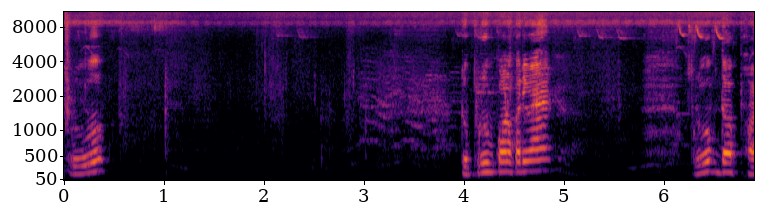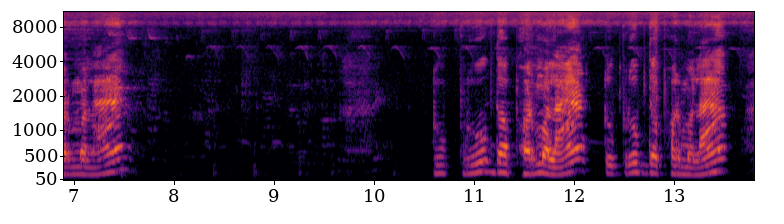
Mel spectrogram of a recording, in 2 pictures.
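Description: A man speaks calmly close by, explaining in pauses.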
